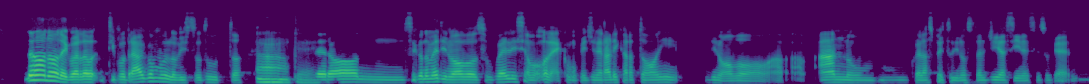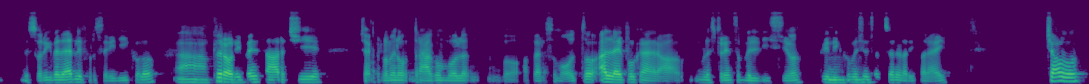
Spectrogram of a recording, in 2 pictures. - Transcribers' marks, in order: none
- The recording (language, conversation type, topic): Italian, unstructured, Qual è un momento speciale che vorresti rivivere?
